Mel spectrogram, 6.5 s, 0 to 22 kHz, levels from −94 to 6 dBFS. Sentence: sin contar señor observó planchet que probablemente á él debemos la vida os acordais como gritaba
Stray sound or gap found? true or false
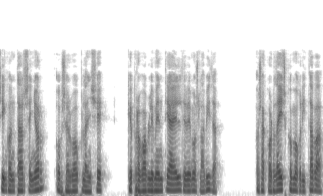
false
